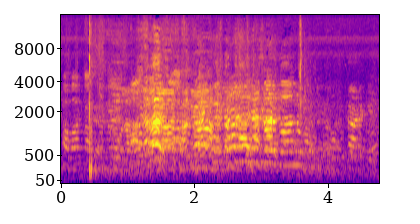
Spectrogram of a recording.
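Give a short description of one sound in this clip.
A crowd of men cheers loudly.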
